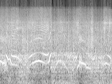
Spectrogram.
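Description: A loud din of many overlapping high voices calling out and laughing at once, their pitches sliding up and down, over a steady low rumble.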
